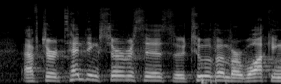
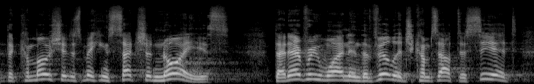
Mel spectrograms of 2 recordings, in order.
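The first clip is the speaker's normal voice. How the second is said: normal talking voice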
